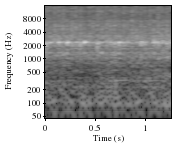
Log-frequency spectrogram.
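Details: Isuzu Panther Miyabi diesel after engine overhaul, warm after a 20 km drive, idling with a steady, crisp, even clatter and no misses; engine sounds crisper when hot, almost no smoke, injection pump timing thought to be too far advanced; normal warm idle.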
